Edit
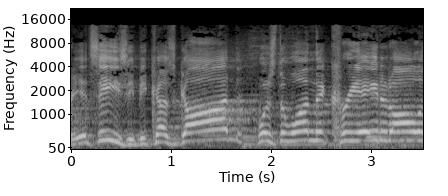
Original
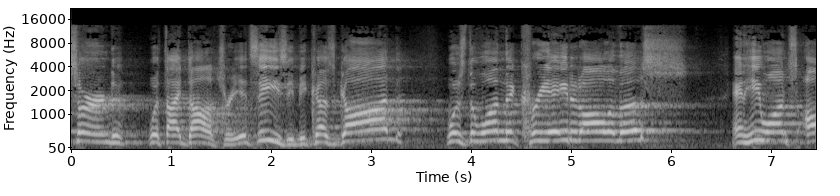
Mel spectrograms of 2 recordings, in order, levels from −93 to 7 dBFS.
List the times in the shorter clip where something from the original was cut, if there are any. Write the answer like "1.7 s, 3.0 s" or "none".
1.7 s

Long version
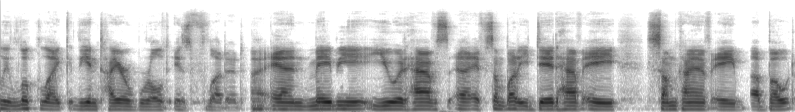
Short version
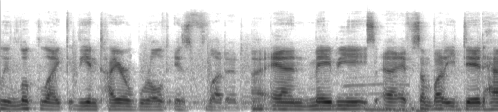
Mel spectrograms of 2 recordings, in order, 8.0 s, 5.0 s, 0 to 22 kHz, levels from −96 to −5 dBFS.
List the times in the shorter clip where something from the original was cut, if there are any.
3.7 s

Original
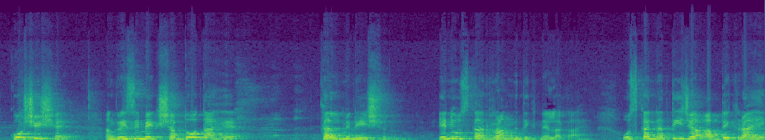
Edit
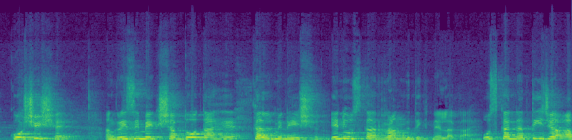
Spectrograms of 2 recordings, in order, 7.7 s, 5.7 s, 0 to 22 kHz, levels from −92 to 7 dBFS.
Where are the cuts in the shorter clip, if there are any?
2.4 s, 3.1 s, 4.6 s

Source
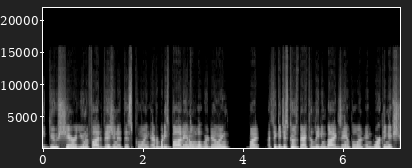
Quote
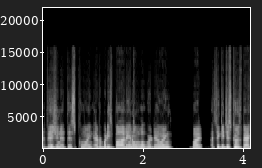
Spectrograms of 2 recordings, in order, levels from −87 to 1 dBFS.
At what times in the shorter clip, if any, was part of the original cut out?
none

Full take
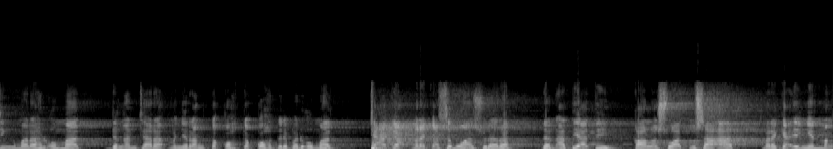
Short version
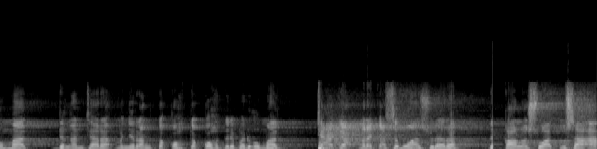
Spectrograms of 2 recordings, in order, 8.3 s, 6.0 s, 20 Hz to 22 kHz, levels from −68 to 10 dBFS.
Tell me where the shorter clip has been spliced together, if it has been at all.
4.9 s

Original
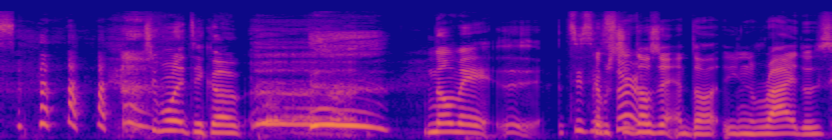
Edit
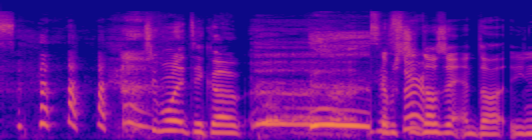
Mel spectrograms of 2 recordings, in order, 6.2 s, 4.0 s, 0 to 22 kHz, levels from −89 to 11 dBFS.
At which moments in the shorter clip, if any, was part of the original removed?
2.8 s

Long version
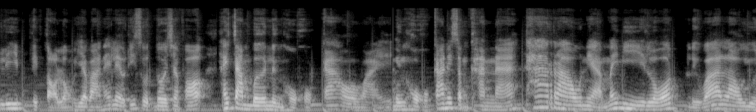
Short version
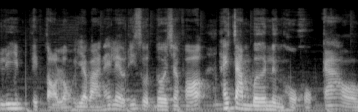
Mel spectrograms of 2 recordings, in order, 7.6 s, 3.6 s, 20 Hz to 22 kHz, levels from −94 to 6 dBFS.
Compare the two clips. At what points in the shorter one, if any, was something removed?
none

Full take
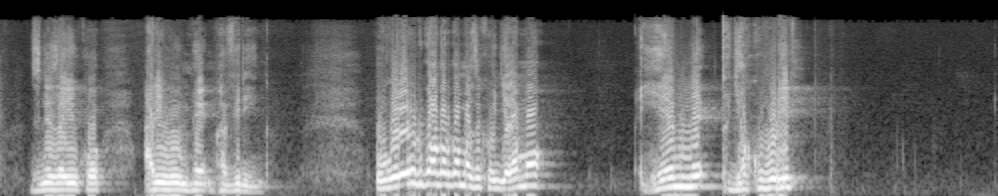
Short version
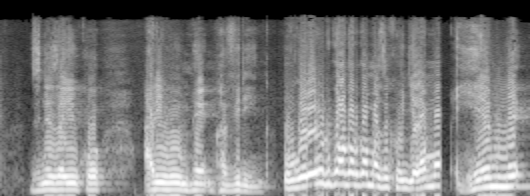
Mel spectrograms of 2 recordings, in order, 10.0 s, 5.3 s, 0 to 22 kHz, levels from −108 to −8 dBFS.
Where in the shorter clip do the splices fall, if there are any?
2.6 s, 4.4 s

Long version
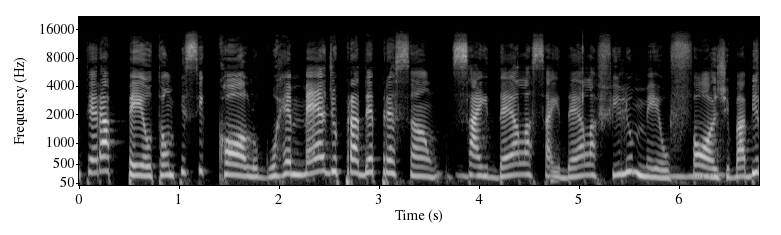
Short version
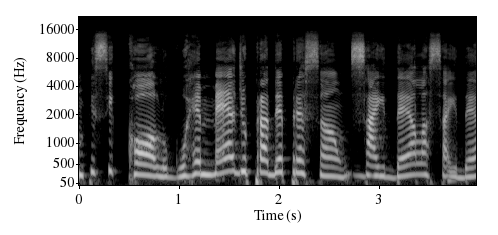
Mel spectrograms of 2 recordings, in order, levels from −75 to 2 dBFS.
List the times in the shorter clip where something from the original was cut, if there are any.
2.7 s

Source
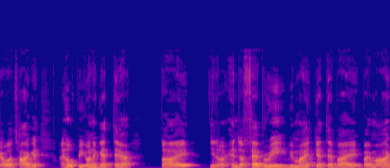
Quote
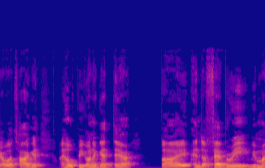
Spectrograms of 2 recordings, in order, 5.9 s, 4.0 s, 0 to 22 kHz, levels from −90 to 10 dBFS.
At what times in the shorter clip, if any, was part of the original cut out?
2.9 s

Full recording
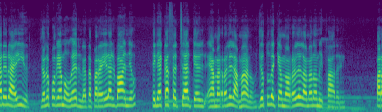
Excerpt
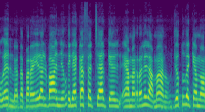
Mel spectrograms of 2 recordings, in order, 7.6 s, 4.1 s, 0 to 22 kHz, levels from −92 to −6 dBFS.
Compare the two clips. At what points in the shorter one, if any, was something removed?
1.3 s

